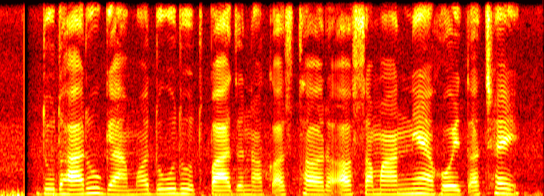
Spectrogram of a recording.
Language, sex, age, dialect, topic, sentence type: Maithili, male, 25-30, Southern/Standard, agriculture, statement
